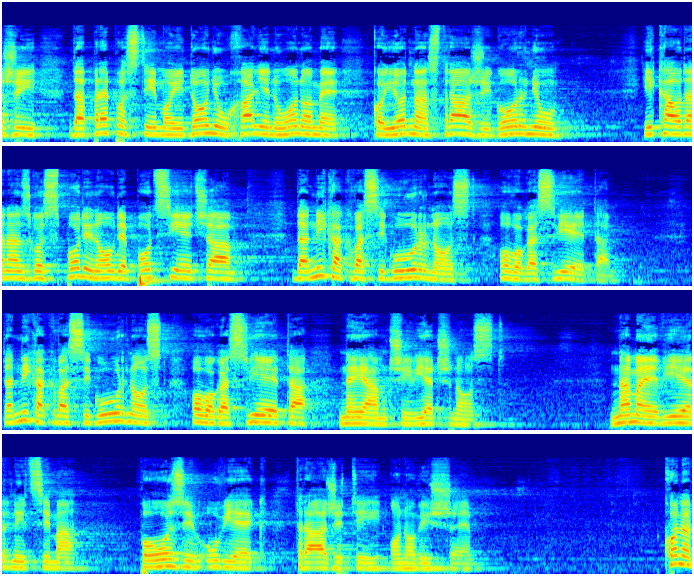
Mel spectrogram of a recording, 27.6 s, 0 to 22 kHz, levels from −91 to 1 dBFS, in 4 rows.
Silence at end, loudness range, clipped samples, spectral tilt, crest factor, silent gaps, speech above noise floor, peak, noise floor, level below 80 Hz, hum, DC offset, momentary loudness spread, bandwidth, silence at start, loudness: 0 s; 4 LU; under 0.1%; -4 dB/octave; 22 dB; none; 35 dB; -4 dBFS; -60 dBFS; -50 dBFS; none; under 0.1%; 9 LU; 12 kHz; 0 s; -25 LUFS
